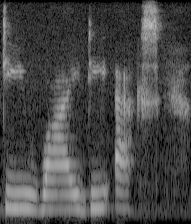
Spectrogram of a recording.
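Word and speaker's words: dy/dx: developed this notation of the dy DX which is how you say it dy DX and it's supposed to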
